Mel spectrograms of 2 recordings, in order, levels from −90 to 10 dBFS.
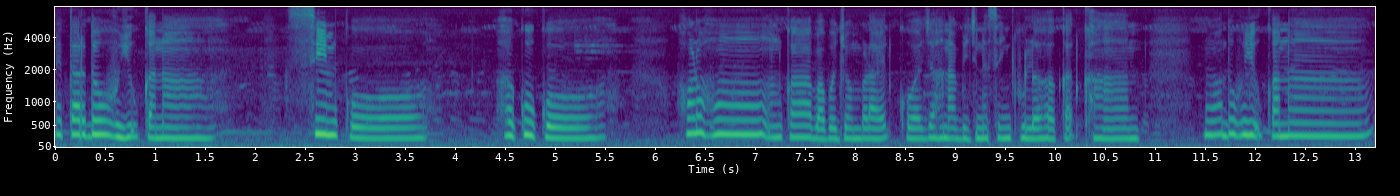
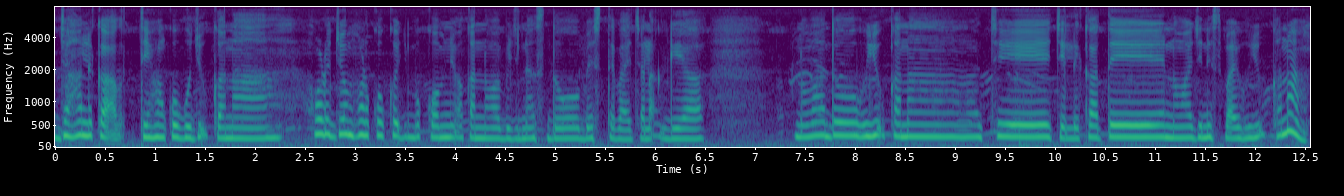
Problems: none marked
